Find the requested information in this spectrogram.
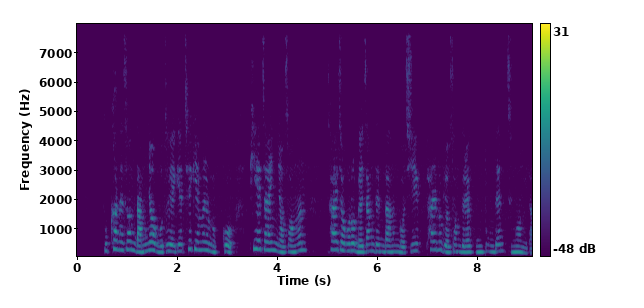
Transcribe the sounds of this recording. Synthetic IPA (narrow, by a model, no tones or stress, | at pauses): pukʰane̞sʰʌnːamɲʌbodue̞ɡe̞t͡ɕʰe̞ɡimɯɭmuk̚k͈opʰiɦe̞d͡ʑainjʌsʰʌŋɯn | sʰawe̞d͡ʑʌɡɯɾome̞d͡ʑaŋdwe̞ndanɯnɡʌɕʰitʰaɭbuɡjʌsʰʌŋdɯɾe̞koŋtʰoŋdwe̞nt͡ɕɯŋwʌŋida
